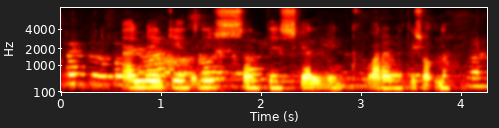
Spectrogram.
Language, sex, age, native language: Icelandic, female, 15, Icelandic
